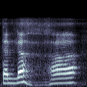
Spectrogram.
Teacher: लोह नहीं कहना, लाम को मोटा नहीं पढ़ना, लाम बारीक रखिए।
